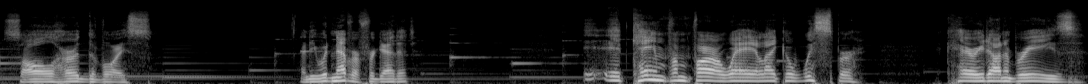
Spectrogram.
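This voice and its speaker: Male storyteller, calm and deliberate, a little high; faint music behind. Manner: deliberate, calm narration with small stumbles. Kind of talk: dramatic story narration.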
